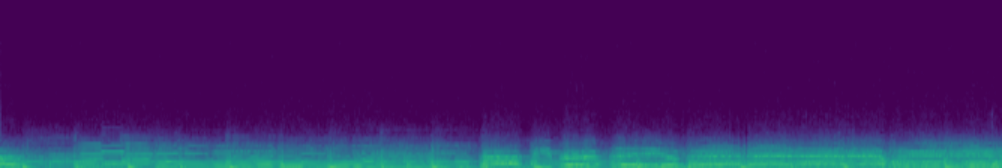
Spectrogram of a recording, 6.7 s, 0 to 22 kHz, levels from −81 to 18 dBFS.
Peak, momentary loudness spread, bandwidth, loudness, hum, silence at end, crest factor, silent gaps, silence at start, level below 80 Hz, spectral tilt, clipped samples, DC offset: -6 dBFS; 5 LU; 5.4 kHz; -18 LUFS; none; 0 s; 12 dB; none; 0 s; -46 dBFS; -9 dB/octave; under 0.1%; under 0.1%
